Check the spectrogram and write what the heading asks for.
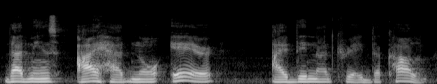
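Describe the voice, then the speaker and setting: A man teaching singers about breathing, explaining slowly and counting out demonstrations. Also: mid-range voice, a little mellow. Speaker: singing teacher. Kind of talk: vocal lesson.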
